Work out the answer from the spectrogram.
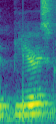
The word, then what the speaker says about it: Beers: been approved through the BIRS criteria. BIRS sounds like it's a good time.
